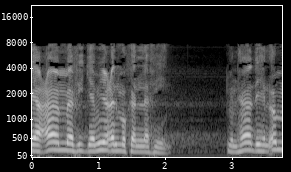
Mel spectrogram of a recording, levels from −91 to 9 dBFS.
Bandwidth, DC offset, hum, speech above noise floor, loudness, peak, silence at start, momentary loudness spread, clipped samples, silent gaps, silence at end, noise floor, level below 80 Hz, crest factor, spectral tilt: 8 kHz; under 0.1%; none; 35 dB; -18 LUFS; -4 dBFS; 0 s; 15 LU; under 0.1%; none; 0 s; -53 dBFS; -58 dBFS; 14 dB; -4.5 dB/octave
